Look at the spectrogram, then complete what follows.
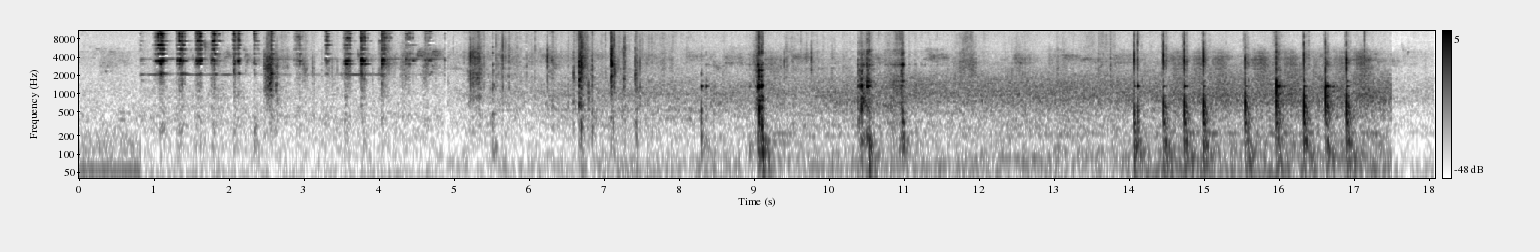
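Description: Basalt stepping stones being shifted and set into crushed gravel by hand: a quick run of ringing clinks in the first few seconds, then scattered knocks of stone on stone with gritty scraping of the gravel, and another run of knocks near the end.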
